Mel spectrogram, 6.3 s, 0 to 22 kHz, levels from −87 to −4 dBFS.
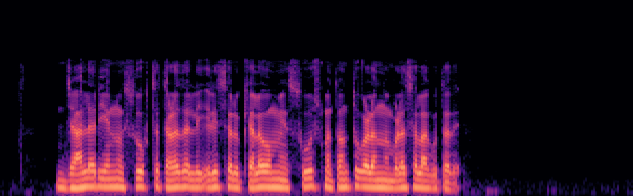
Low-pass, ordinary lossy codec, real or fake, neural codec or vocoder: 7.2 kHz; none; real; none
